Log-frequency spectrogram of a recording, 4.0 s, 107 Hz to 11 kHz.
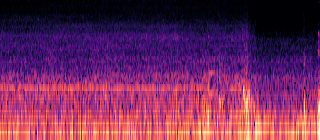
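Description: Power sunroof of a 2018 Chevrolet Impala sliding open: its electric motor runs with a steady whine and stops about three seconds in, heard inside the car's cabin.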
